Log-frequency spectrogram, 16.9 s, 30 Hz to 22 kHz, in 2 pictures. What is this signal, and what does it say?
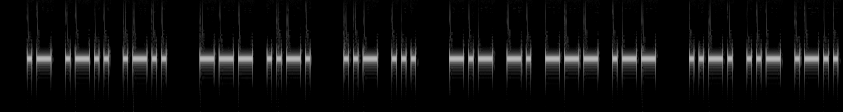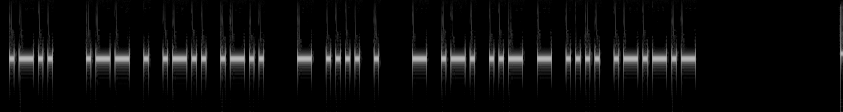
Morse code, heard as a keyed tone, about 25 wpm, 700 Hz. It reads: ALL OF US KNOW FULL WELL THE TRUTH.
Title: Sentences from Top 1000 Words - Review Part 3 - 25wpm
